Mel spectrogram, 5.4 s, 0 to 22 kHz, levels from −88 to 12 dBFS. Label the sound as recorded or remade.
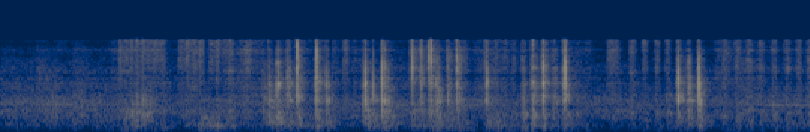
remade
